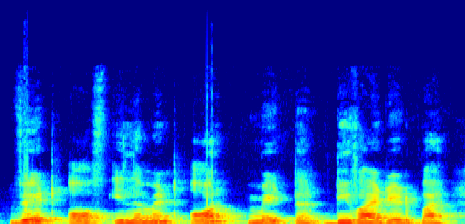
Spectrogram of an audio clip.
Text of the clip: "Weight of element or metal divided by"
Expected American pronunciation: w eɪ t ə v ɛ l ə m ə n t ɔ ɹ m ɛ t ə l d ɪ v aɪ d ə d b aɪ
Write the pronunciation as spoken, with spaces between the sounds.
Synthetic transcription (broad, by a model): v eɪ t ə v ɛ l ə m ə n t ɔ ɹ m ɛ t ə n d ɪ v aɪ d ə d b aɪ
